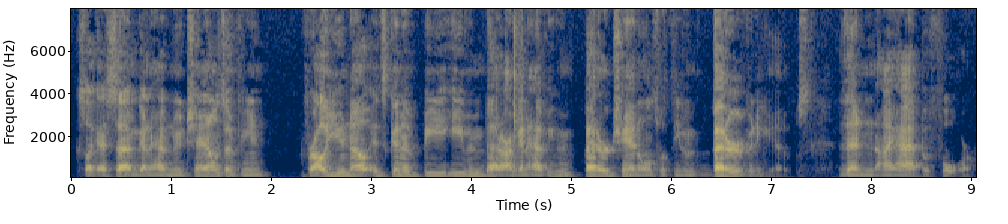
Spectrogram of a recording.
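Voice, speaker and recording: A video creator rambles earnestly through an unscripted pep talk for his viewers, repeating himself to stress his points. His medium-pitched voice is a little mellow and a touch fast in this casual vlog monologue.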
